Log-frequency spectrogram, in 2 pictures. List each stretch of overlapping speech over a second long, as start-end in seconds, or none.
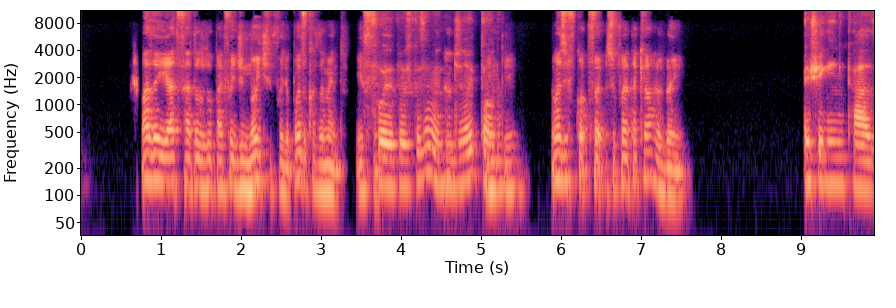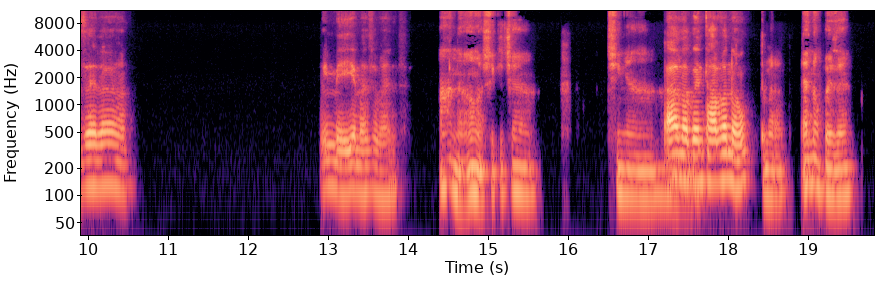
none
